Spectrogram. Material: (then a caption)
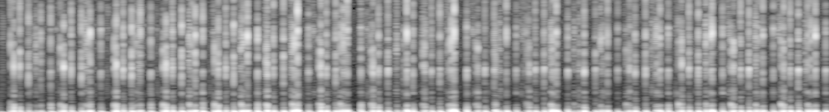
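Aluminum. Fingertips tap rapidly on the aluminum back of a flat, thin iPad tablet with an Apple logo, held upright in both hands in front of a microphone. The taps come fast and unevenly as a dense stream of dull, low, muffled thuds with almost no ring or bright edge.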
